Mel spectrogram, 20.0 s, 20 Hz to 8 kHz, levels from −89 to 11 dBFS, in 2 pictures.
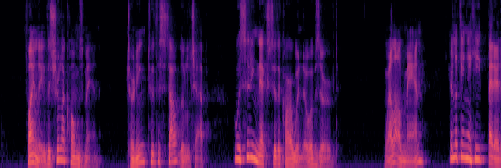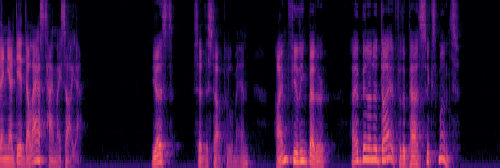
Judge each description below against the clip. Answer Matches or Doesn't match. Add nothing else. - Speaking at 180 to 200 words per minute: Doesn't match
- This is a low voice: Matches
